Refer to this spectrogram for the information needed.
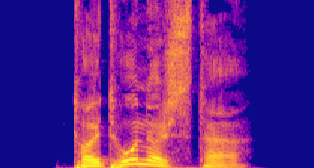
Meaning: inflection of teutonisch: 1. strong/mixed nominative masculine singular superlative degree 2. strong genitive/dative feminine singular superlative degree 3. strong genitive plural superlative degree
- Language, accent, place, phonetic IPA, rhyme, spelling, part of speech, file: German, Germany, Berlin, [tɔɪ̯ˈtoːnɪʃstɐ], -oːnɪʃstɐ, teutonischster, adjective, De-teutonischster.ogg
